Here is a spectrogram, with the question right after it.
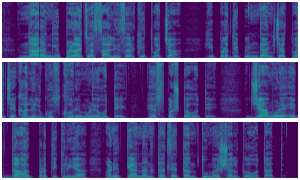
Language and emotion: Marathi, neutral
